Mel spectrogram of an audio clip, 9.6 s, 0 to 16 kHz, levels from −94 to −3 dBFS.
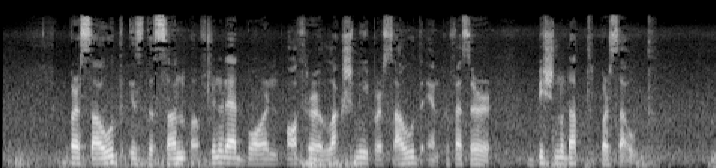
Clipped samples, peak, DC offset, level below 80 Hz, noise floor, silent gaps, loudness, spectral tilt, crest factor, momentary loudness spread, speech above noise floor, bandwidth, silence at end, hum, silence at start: under 0.1%; -2 dBFS; under 0.1%; -44 dBFS; -47 dBFS; none; -19 LUFS; -4 dB/octave; 18 dB; 14 LU; 28 dB; 11.5 kHz; 0 s; none; 0.1 s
